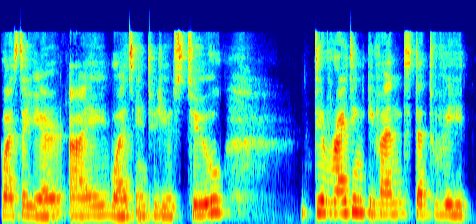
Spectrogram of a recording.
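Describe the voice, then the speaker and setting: In a rough recording, a young Hungarian-accented woman presents her own video channel as an author, chatting casually and slightly hesitantly. She takes her time, her voice on the low side with little pitch movement.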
